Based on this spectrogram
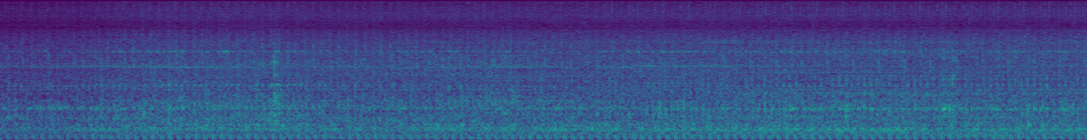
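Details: Car engine at idle with a light, fairly quick ticking knock, a couple of beats per second, steady with engine speed; no leaks seen at the cover; traced to failing water pump bearing.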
